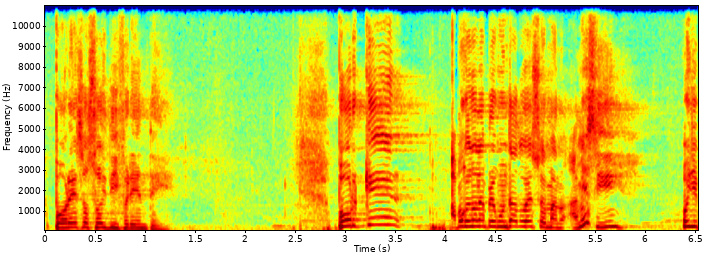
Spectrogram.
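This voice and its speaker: A pastor in his forties preaching a sermon, asking many rhetorical questions and calling out to his listeners as brothers and sisters. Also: high-pitched. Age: 40s. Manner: animated preaching, many rhetorical questions, calls the audience "hermano".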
